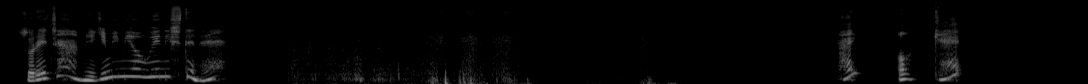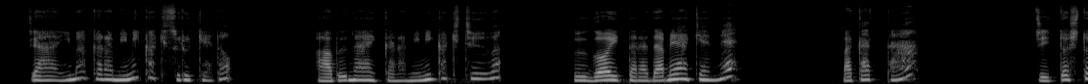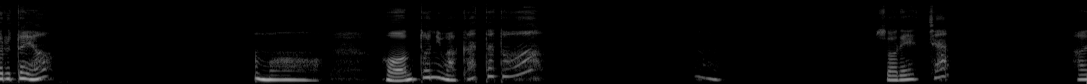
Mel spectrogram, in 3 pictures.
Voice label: あまあま耳かき（右耳）, はかた弁; 年上カノジョ; はかた弁の年上カノジョ; Six Senses

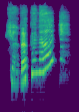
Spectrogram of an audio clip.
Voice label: 女の子 台詞, ASMR

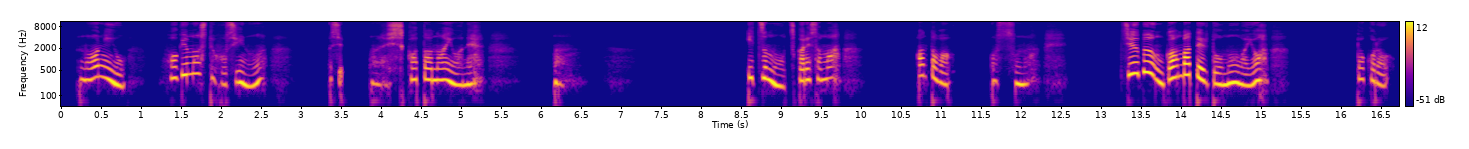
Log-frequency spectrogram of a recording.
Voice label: 励ましボイス; エレナ; コラボ特典音声

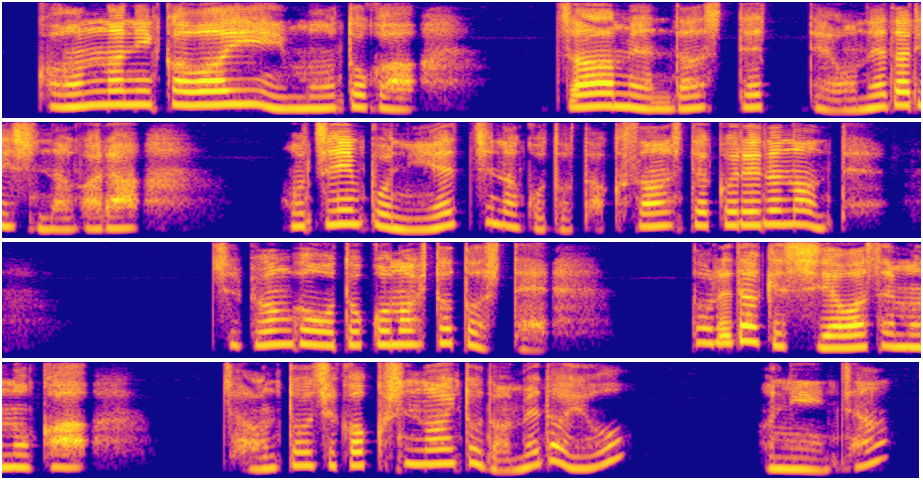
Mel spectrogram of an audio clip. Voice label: 妹 台詞

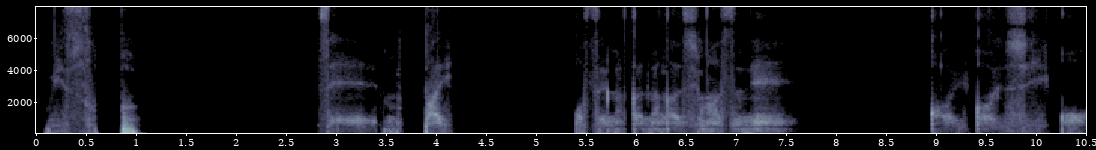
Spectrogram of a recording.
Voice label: タイトルコール, ASMR

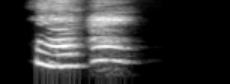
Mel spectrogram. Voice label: 女の子台詞

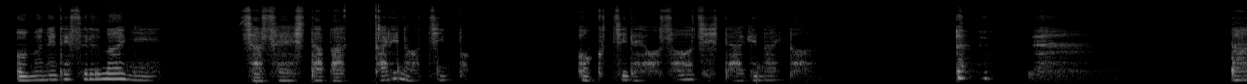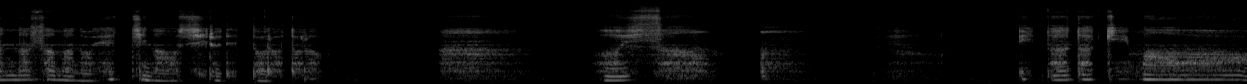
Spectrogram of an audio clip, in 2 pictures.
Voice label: パイズリ&お掃除フェラ（バイノーラルマイク収録 効果音あり大きめ）

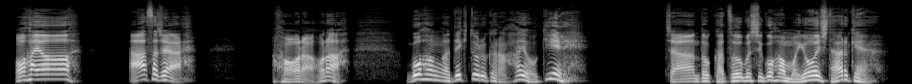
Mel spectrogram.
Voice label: モーニングコール, 岡山弁; 樹; DL版おまけ・システムボイス

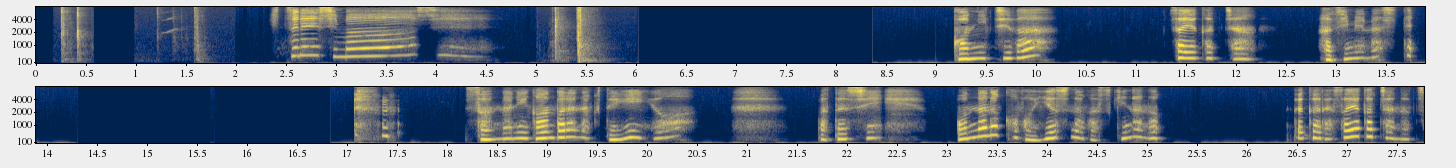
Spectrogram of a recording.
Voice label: プレイパート 水音あり, 催眠音声; おち〇ぽ中毒の風俗嬢に、堕ちたボク; お客ファイル

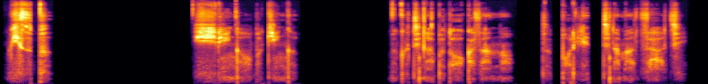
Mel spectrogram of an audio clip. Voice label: タイトルコール

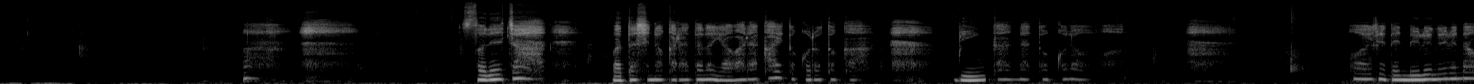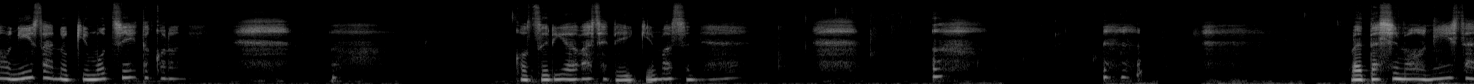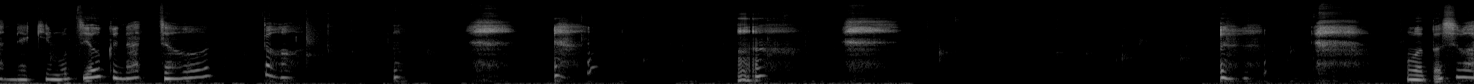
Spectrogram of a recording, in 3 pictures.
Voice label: 全身性感オイルマッサージ(囁きMAX盛り seあり)

